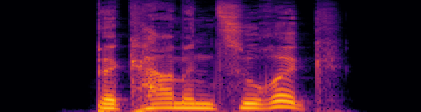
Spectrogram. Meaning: first/third-person plural preterite of zurückbekommen
- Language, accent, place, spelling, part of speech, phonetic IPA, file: German, Germany, Berlin, bekamen zurück, verb, [bəˌkaːmən t͡suˈʁʏk], De-bekamen zurück.ogg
